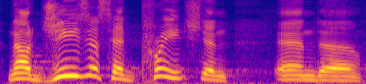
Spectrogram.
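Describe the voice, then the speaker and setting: A man's voice: on the high side, big pitch swings, takes it slowly, darkish tone, smooth. A man preaching a sermon in a church, talking conversationally with asides and light teasing. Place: church sanctuary. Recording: long church hall reverb.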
